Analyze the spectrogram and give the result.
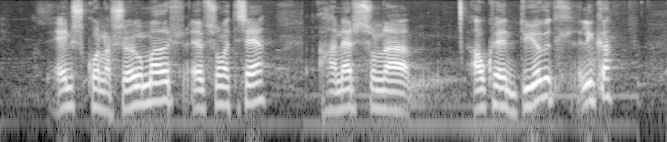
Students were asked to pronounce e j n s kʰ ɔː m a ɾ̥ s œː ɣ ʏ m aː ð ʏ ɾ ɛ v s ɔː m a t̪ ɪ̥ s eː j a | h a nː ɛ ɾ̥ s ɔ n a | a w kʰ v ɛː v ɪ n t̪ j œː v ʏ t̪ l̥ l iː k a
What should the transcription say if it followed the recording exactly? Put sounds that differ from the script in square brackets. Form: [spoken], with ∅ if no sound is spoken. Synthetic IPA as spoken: e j n s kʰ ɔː [n] a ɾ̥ s œː ɣ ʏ m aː ð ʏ ɾ ɛ v s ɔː m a t̪ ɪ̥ s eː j a | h a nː ɛ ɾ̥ s ɔ n a | a w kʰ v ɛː [ð] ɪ n t̪ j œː v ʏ t̪ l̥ l iː k a

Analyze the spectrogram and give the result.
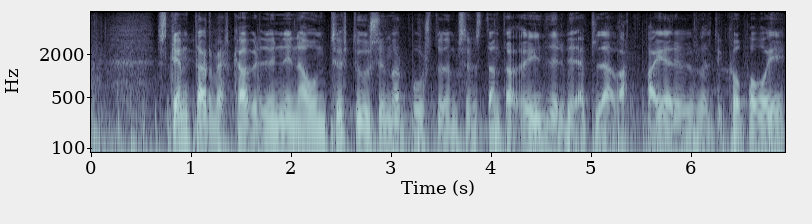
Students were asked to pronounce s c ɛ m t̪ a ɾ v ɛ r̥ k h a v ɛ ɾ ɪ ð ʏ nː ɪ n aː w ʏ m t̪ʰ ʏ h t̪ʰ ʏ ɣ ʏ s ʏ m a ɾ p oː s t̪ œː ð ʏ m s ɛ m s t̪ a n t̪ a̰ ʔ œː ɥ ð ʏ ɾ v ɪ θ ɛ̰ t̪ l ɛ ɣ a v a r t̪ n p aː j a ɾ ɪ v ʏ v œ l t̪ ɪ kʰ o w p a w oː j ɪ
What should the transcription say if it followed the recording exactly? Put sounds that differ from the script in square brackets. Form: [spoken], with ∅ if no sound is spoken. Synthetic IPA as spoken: s c ɛ m t̪ a ɾ v ɛ r̥ k h a v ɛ ɾ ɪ ð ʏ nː ɪ n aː w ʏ m t̪ʰ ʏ h [t̪] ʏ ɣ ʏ s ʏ m a ɾ p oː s t̪ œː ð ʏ m s ɛ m s t̪ a n t̪ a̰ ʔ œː ɥ ð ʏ ɾ v ɪ [ð] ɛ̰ t̪ l ɛ ɣ a v a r t̪ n p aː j a ɾ ɪ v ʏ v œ l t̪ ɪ kʰ o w p a [v] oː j ɪ

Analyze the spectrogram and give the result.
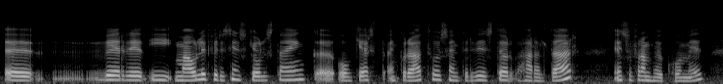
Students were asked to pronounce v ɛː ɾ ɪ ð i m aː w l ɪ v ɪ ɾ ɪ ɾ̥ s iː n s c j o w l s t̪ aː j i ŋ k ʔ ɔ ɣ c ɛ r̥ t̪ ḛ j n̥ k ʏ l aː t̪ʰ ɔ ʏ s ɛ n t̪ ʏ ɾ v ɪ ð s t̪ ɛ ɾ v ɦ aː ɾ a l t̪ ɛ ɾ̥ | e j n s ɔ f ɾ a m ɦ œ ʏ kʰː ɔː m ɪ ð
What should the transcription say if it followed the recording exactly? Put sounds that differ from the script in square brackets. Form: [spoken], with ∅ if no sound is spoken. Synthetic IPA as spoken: v ɛː ɾ ɪ ð i m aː w l ɪ [f] ɪ ɾ ɪ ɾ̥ s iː n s c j o w l s t̪ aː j i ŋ k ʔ ɔ ɣ c ɛ r̥ t̪ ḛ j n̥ k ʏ [ɾ] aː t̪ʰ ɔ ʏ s ɛ n t̪ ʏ ɾ v ɪ ð s t̪ [œ] ɾ v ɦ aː ɾ a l t̪ [a] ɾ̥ | e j n s ɔ f ɾ a m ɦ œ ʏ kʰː ɔː m ɪ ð

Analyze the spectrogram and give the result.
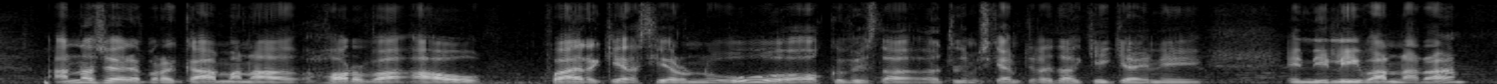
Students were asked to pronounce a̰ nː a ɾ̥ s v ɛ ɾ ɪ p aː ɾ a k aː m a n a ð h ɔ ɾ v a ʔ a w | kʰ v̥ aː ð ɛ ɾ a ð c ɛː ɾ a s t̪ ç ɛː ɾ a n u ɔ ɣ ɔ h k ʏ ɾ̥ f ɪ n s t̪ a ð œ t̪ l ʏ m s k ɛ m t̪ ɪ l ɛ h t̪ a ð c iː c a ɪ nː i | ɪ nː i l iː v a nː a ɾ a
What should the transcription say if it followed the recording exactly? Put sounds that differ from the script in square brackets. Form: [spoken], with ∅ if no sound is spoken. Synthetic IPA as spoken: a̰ nː a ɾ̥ s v ɛ ɾ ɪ p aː ɾ a k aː m a n a ð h ɔ ɾ v a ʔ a w | kʰ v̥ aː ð ɛ ɾ a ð c ɛː ɾ a s t̪ ç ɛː ɾ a n u ɔ ɣ ɔ h k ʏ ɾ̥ f ɪ n s t̪ a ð œ t̪ l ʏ m s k ɛ m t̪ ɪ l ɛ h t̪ a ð c iː c a ɪ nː i | ɪ nː i l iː v a nː a ɾ a

